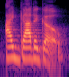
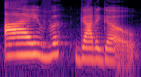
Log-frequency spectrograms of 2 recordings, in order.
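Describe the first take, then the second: First: 'Have' is dropped and 'got to' reduced. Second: 'I have' is contracted and 'got to' reduced. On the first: "we cut out the verb have completely" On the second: "we often reduce this to"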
